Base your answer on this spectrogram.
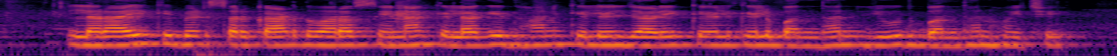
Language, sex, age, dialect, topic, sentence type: Magahi, male, 36-40, Western, banking, statement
